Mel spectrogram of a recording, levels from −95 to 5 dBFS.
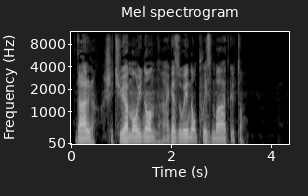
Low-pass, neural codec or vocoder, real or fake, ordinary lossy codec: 10.8 kHz; none; real; MP3, 48 kbps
